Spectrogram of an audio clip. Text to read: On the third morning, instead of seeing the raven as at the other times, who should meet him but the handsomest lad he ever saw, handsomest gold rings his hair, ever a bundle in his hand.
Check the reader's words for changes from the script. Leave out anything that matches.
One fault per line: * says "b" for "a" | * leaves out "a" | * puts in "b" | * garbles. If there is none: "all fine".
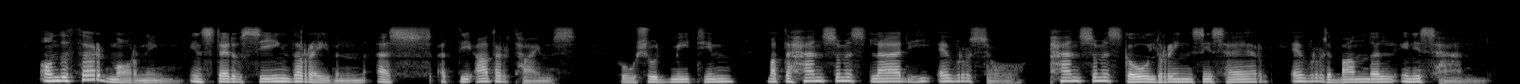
all fine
